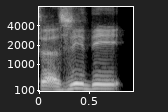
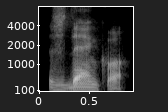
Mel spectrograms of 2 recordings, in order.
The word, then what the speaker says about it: Zdenko: It's a very hard pronunciation, but it's even worse spelling. It's Zdenko, Zdenko.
